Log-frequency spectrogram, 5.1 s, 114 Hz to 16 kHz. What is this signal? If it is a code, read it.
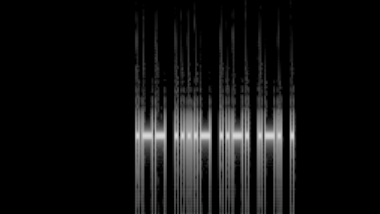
Morse code, heard as a keyed tone, about 28 wpm, 700 Hz. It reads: W4FRE
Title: USA Call Signs - 5 Characters - Repeated 3x - 28wpm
